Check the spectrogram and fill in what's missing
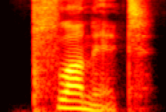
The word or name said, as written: plummet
